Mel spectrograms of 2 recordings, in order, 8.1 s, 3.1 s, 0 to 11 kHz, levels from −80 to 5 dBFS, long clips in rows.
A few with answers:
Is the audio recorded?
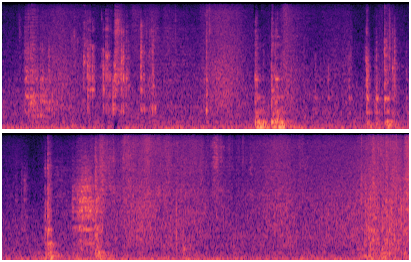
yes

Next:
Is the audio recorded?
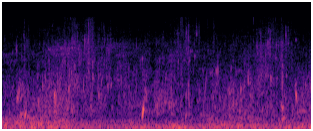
yes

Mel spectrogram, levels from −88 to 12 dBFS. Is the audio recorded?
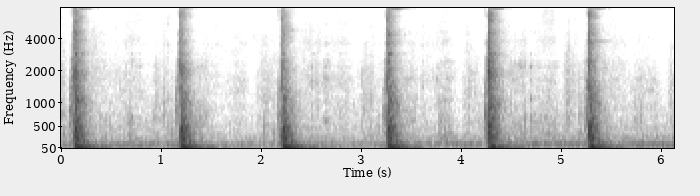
yes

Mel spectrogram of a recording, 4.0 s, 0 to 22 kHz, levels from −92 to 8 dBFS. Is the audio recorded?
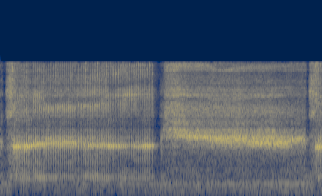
yes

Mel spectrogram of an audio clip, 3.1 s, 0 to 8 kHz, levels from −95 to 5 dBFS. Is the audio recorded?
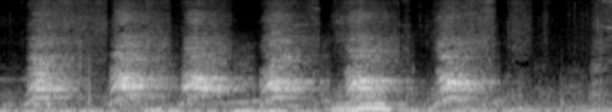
yes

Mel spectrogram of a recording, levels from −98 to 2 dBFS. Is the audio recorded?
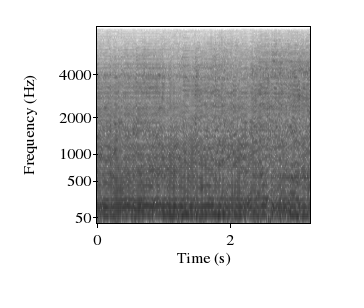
no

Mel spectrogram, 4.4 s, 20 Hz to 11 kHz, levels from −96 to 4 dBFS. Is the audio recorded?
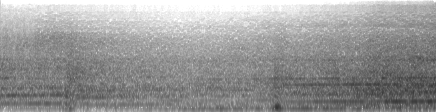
yes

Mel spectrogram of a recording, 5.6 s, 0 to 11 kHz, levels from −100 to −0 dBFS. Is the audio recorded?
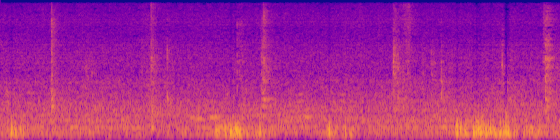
no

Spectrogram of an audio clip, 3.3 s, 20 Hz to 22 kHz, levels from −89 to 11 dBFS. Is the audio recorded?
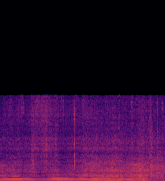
yes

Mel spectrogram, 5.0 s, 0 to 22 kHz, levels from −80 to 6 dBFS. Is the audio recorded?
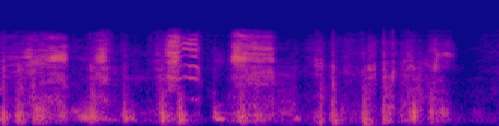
no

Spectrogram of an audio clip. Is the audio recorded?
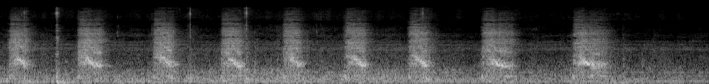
no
